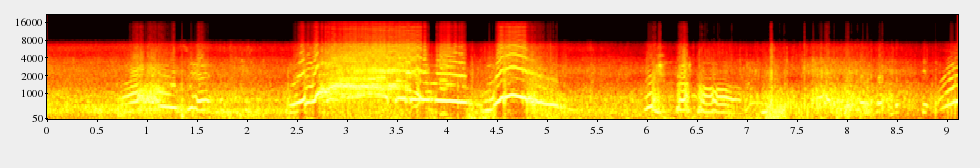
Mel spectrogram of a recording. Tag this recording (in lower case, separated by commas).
gurgling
